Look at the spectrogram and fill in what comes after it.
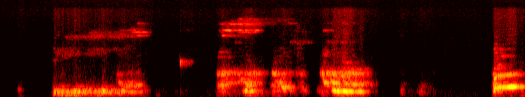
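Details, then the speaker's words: Young girl in the emergency room with croup (parainfluenza), retracting and using accessory muscles to breathe: harsh, seal-like barking coughs with drawn-out noisy inspiratory stridor. "So she had both that barky cough and then also had inspiratory stridor present."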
